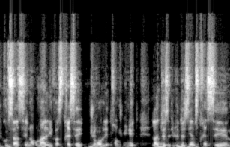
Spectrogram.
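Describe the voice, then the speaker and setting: Somewhat breathy and dark, mellow in tone, a man speaks at a moderate pace with ordinary pitch variation and big swings in loudness. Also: medium pitch for a man. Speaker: former student. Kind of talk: testimony. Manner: halting.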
